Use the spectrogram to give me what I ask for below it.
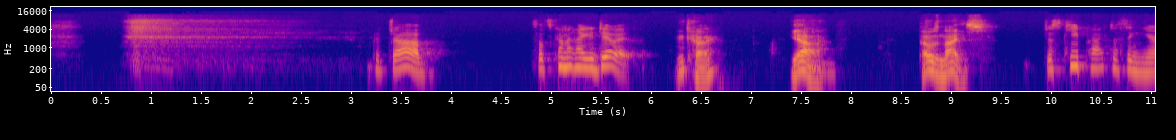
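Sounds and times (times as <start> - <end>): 
deep breath blown out during a stress-relief exercise: 0.0 - 2.8
speech: 3.2 - 3.9, 4.8 - 6.8, 7.4 - 7.9, 8.7 - 9.4, 10.0 - 11.0.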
